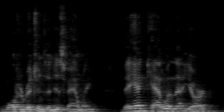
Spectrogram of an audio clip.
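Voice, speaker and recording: Audible room echo surrounds a man whose pitch shifts in an ordinary way. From Arizona. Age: 70s. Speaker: civic club president. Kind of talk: oral history interview. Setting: in-person interview.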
